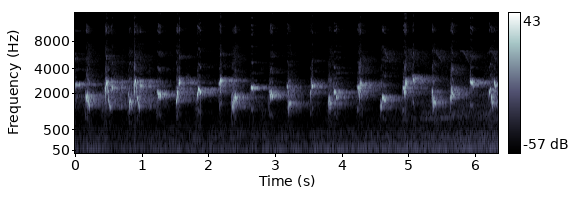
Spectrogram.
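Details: Sooty-headed bulbul in long, rapid fighting song used to provoke a rival into answering: dense run of short bubbly whistled notes, each sliding down, about three per second, clean with no other sounds.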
